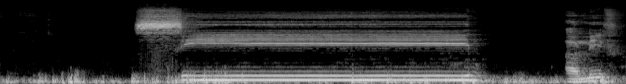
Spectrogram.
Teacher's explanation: سین پہ پھر سیٹی کی آواز آئے گی اور باریک پڑھیں گے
